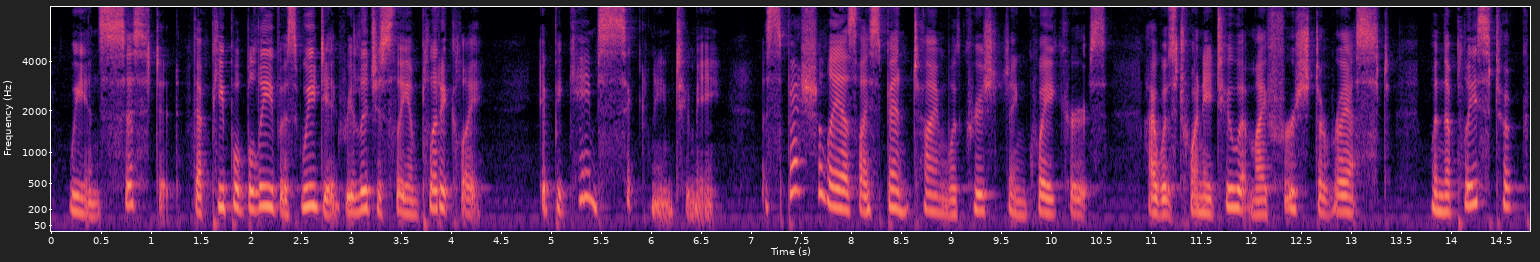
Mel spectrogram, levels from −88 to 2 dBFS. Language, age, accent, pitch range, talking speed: English, 60-79, American, 165-220 Hz, 140 wpm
